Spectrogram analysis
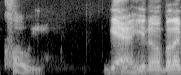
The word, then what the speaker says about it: Chloe: you say it like Chloe. Yeah, you know, but I mean like you got to see upper Midwest they start pronouncing it Cloe, you know, that's just that that's when it's not as cool.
